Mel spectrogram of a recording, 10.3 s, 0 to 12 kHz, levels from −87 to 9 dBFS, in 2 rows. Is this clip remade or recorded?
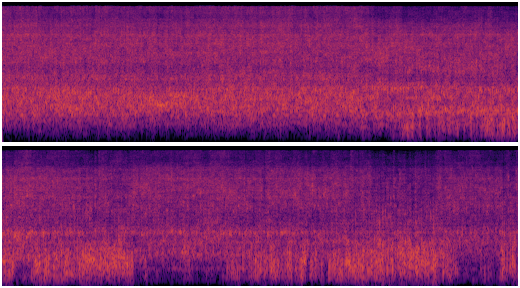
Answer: remade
